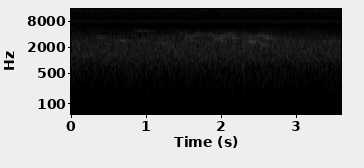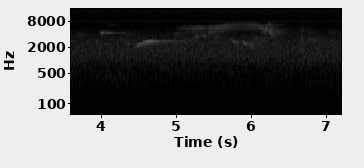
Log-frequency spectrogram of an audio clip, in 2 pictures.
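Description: Faint bird calls over a steady hiss: a few scattered short chirps, the clearest a quick arched note about four and a half seconds in, followed by a cluster of higher chirps.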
